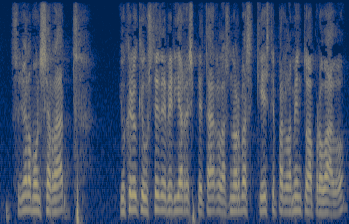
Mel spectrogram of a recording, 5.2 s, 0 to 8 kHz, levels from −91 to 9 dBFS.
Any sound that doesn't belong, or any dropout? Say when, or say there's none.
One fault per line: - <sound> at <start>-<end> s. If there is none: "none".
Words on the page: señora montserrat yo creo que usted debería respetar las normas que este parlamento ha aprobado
none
